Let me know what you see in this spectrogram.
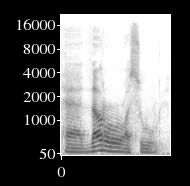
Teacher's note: If you say هَذَرُ، it's incorrect. It should be a ra with the tapping sound. And it should be pronounced thickly. Here it should be pronounced, yes, thickly, with tafkhi.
